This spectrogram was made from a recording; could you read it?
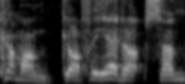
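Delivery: put-on loud high shout. Retelling a shout from the crowd to a bowler: retelling a loud shout. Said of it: "I shouted really loudly".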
